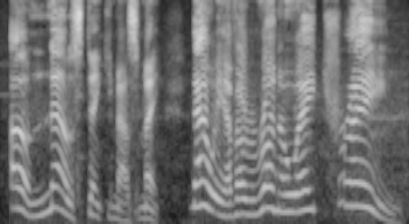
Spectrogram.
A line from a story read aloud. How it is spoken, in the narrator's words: Ernie the Engineer yelled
